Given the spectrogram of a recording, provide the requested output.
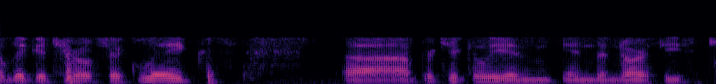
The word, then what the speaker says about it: oligotrophic: First of all, explain what, and I might need help with the pronunciation of this, an oligotrophic lake is. – Sure, happy to. Your pronunciation was very good. We say oligotrophic.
